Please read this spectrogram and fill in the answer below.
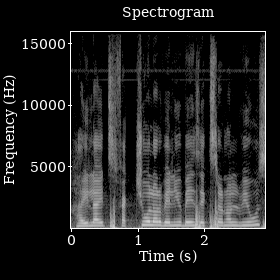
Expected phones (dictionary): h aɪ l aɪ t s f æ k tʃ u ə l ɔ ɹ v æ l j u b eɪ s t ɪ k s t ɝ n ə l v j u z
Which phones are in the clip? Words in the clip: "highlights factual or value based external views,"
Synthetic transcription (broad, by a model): h aɪ l aɪ t s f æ k tʃ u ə l ɔ ɹ v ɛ l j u b eɪ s ɪ k s t ɝ n ə l v j u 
